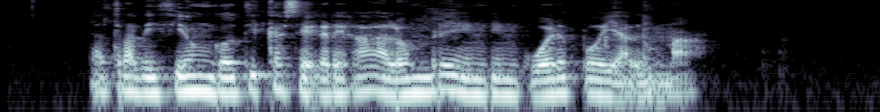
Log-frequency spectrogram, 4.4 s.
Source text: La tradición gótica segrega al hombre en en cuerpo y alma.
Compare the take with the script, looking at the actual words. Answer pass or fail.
pass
